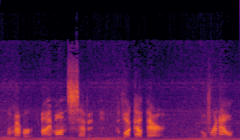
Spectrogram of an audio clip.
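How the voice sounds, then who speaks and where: A woman's voice: on the high side, moderate pace, heavy background noise, close to an everyday voice. An actress playing an earnest, businesslike female emergency dispatcher in a video game, talking in radio protocol. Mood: concerned, reassuring. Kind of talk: naturalistic video game dialogue over walkie-talkie.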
